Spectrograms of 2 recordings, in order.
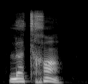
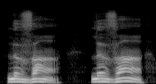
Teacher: Do you hear that and in sound? The n isn't really pronounced. It just makes the vowel nasal. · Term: nasal vowels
